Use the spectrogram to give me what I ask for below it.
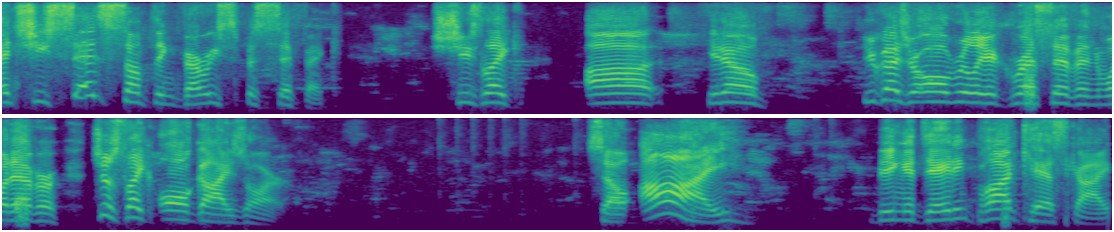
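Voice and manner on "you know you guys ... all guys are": ordinary delivery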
